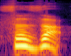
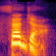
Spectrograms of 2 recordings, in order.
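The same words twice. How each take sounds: First: The middle consonant is a hissing 'z'. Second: The middle consonant is a plain 'j'. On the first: It means punishment. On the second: It means beauty.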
